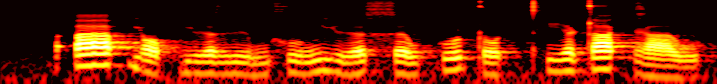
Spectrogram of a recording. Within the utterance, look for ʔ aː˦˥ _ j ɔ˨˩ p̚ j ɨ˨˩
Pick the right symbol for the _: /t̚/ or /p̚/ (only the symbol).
p̚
